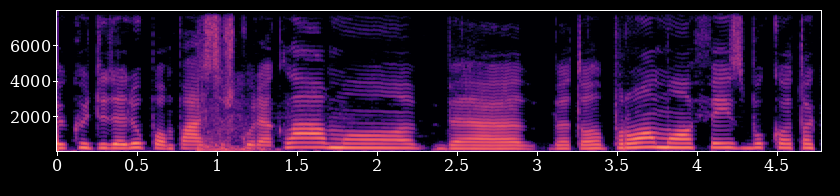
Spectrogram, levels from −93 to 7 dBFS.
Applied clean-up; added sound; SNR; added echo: classical method spectral subtraction.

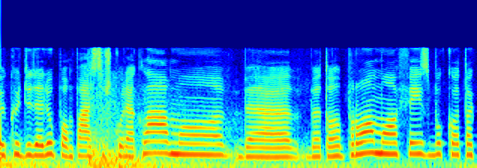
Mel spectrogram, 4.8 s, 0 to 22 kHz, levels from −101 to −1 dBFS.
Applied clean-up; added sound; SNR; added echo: none; Gunshot, gunfire; 14 dB; none.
